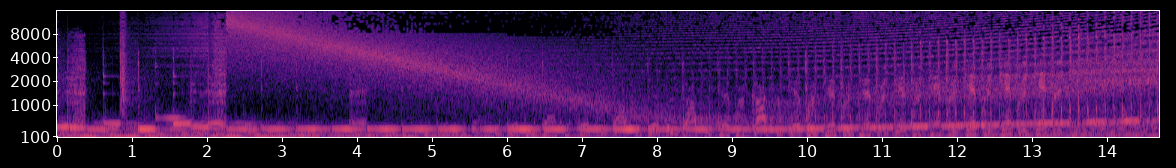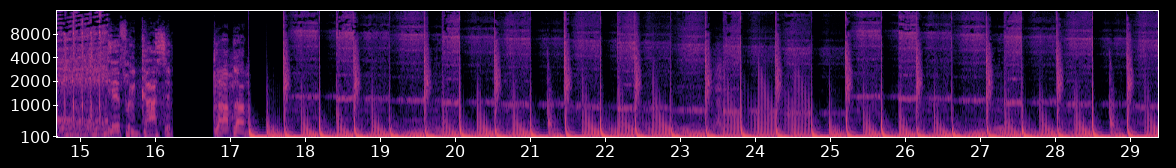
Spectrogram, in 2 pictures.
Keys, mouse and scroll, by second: 1.7 click, 2.7 right click, 2.9 Tab, 3.2 click, 3.3 Tab, 3.4 right click, 3.6 right click, 4.2 e, 4.7 right click, 4.8 right click, 6.9 right click, 7.2 right click, 7.3-8.5 typing, 8.3 right click, 8.5 right click, 9.0 right click, 9.6 Tab, 11.4 click, 14.1 click, 15.5 Tab, 15.5 right click, 15.6 right click, 16.3 right click, 16.5 w, 16.8 e, 17.0 right click, 17.5 Tab, 17.9 click, 21.9 Tab, 21.9 click, 26.3 Tab, 27.5 scroll down 1, 28.3 Tab, 28.5 alt+click, 29.0 Tab.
